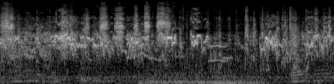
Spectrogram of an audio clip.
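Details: Pair of male Australian budgies calling, harsh squawky chirps and bright squeaks in uneven bursts, with a short lull in the middle before the chatter picks up again.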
